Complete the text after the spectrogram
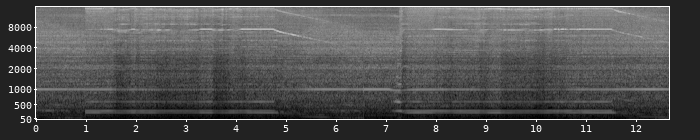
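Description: A table saw blade cuts through wood, pushed slowly along in long passes.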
